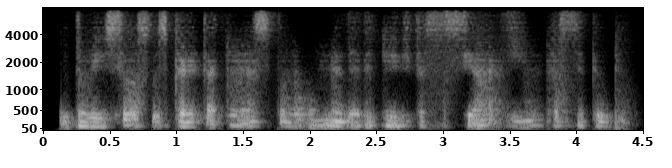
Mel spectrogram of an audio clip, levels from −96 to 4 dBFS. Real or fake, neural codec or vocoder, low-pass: fake; codec, 44.1 kHz, 0.9 kbps, DAC; 7.2 kHz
